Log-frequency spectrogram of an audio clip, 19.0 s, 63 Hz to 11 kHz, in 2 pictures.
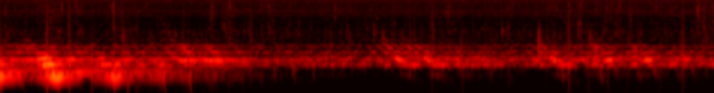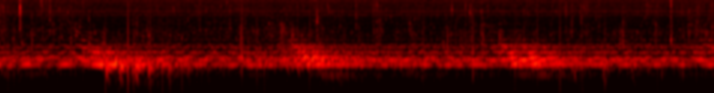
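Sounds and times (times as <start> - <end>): ambient held tones: 0.0 - 3.3.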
